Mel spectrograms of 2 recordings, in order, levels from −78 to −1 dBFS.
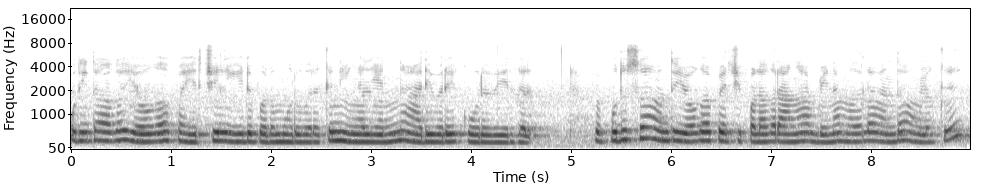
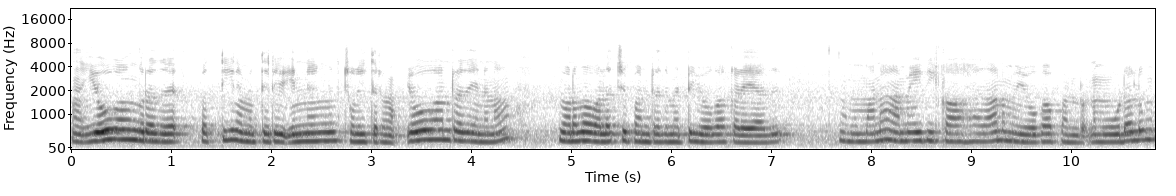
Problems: low volume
